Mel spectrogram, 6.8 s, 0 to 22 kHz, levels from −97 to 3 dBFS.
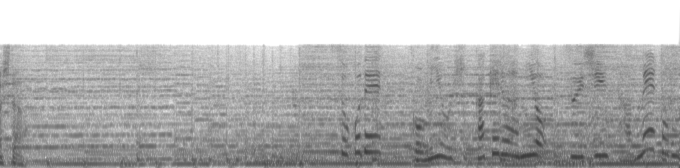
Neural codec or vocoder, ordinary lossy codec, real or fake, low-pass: none; none; real; 7.2 kHz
